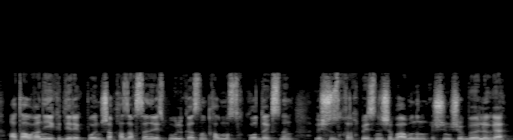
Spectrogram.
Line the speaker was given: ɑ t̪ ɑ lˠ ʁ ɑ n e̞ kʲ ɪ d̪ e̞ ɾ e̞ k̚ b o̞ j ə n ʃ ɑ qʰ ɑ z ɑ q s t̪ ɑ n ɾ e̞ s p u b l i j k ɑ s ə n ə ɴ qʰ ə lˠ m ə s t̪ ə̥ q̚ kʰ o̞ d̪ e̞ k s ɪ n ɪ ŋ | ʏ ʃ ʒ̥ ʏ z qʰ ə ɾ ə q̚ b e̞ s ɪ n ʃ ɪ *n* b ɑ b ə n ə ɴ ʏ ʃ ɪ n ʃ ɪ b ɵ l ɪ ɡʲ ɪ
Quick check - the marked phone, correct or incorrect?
incorrect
